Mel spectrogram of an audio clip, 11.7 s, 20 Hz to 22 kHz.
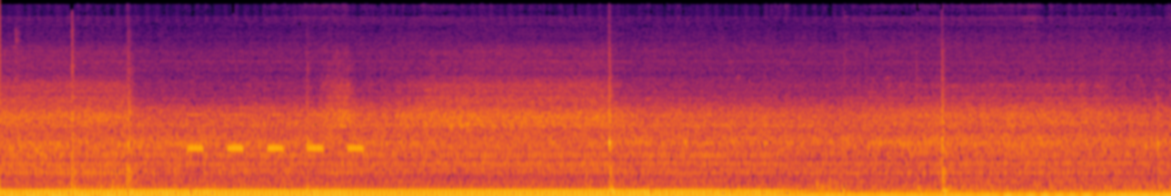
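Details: Chrysler Grand Voyager, 62TE automatic transmission, 51k miles: a low, steady whine over the engine rumble fades out after about eight seconds. Fixed by changing the filter and fluid; excess sealant is suspected to have clogged the filter.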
